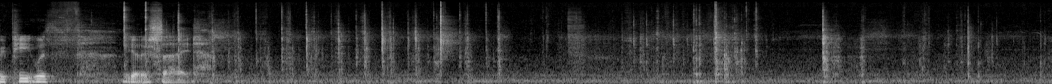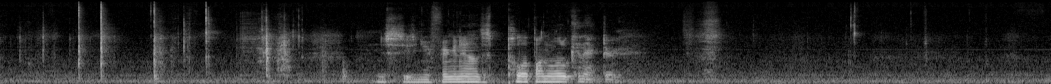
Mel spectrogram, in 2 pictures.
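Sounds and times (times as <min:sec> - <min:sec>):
faint low steady hum: 0:00.0 - 0:21.0
screwdriver clicking on laptop chassis: 0:01.2 - 0:05.0.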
